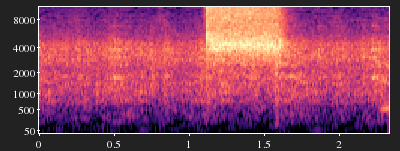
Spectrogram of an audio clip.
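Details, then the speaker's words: Omega Super Charger with pressure switch and purge timer being set, running: short sharp hiss of air bursting out over the compressor as the condensate purge vents too often, its timers set too low for testing. "our vent so they've got these set real low just for testing apparently"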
